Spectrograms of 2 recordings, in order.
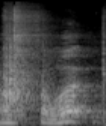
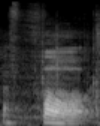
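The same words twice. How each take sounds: First: "fork" in his natural regional accent; casual local-accent "fork"; own accent. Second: "A fork" said again carefully in a more neutral accent, a bit louder; corrected pronunciation. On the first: Real, not acted. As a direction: let "a fork" slip out in his home accent. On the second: Shown as a demonstration. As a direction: correct "A fork" deliberately, standard-sounding. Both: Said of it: "Sorry for saying that in my accent".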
